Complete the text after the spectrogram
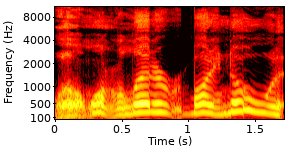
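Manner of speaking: country twang.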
